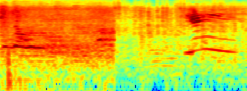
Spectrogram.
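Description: Children chattering and calling out in a large, echoing hall, cutting off abruptly about a second in to a much quieter room; near the end a single voice rises and falls briefly.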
